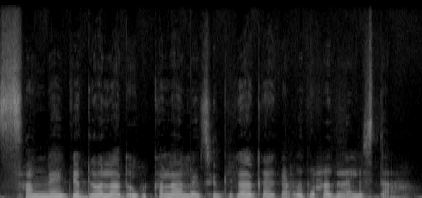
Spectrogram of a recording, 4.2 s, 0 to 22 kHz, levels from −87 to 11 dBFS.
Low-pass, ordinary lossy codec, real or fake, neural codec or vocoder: none; none; fake; codec, 44.1 kHz, 3.4 kbps, Pupu-Codec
